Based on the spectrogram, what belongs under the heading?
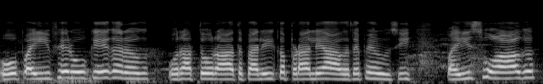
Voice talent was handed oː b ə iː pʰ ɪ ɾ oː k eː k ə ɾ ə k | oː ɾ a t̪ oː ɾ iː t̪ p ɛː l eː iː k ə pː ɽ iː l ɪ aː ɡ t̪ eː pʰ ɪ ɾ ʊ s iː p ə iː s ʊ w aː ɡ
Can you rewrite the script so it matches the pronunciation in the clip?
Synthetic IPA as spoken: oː p ə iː pʰ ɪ ɾ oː k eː k ə ɾ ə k | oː ɾ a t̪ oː ɾ aː t̪ p ɛː l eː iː k ə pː ɽ aː l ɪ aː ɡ t̪ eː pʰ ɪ ɾ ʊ s iː p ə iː s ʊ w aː ɡ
